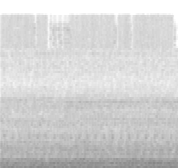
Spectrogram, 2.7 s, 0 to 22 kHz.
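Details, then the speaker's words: 1957 Ford Fairlane 500 Skyliner retractable convertible with V8, idling with hood open, stock-looking engine bay with power steering: low, steady rumble with an even beat, no knocking or misses; smooth runner, normal idle. "Wow, take a look underneath here. Baby is a smooth runner."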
